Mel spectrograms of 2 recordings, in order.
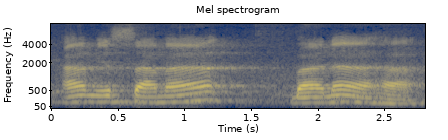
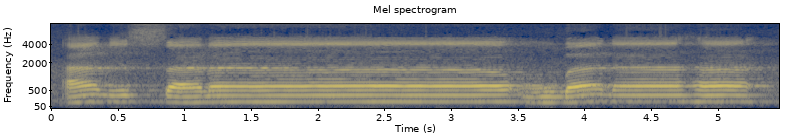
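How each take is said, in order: First: There is a stop after the word sama. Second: It flows straight on without a stop. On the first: "kalau berhenti" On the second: "Kalau lanjut"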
